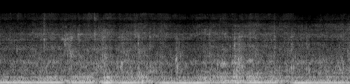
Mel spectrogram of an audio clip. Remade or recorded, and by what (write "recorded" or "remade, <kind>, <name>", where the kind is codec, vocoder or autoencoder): remade, codec, HILCodec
